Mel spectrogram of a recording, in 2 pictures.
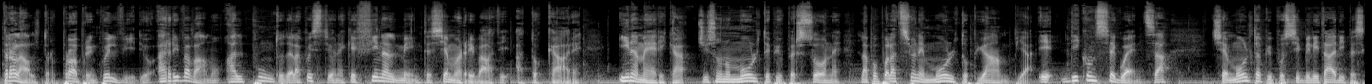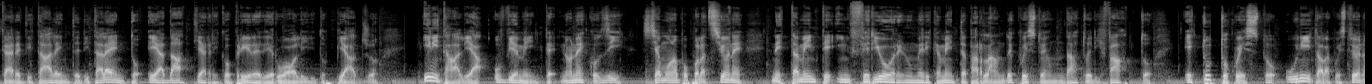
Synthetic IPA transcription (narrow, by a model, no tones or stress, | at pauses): t̪ɾala̰lt̪ɾo̰pɾɔːpɾjoiŋkwelvḭːd̪eoʔarːivava̰ːmoʔalpunt̪od̪elːakwest̪joːnek̟efːinalmḛnt̪esjaːmoa̰rːiva̰ːt̪ḭʔat̪ːokʰːa̰ːɾʔḛinamɛːɾikat͡ʃisoːnomolt̪epjupːersoːnḛ | lapopolat̪sːjoːneɛmːolt̪opjuampja̰ʔed̪ikonseɡwɛ̰nt̪sa | t͡ʃɛmːolt̪apjupːosːibilit̪ad̪ipeskaːɾed̪it̪alɛnt̪d̪it̪alɛnt̪oʔead̪at̪ːia̰rːikopɾiːɾed̪ejɾwɔːlid̪id̪opːja̰d͡ʒːo̰ | init̪a̰ːlja̰ovːjament̪enonɛkːozi | sjaːmounapopolat̪sːjoːne | net̪ːament̪eʔiɱfeɾjoːɾenumeɾikament̪epa̰rla̰nd̪oekːwest̪oɛund̪aːt̪od̪ifa̰t̪ːo̰ | et̪ːut̪ːokwest̪ouniːt̪oala̰kwest̪joːn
